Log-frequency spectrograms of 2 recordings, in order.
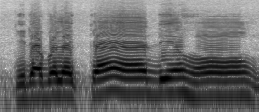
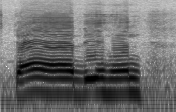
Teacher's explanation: Jadi kalau pemirsa baca Al-Qur'an ada tanwin, baik itu domah tain, kasrah tain ataupun fathah tain bertemu dengan huruf alif ataupun hamzah, maka hukum bacanya yaitu izhar halqi. Tidak boleh didengungkan, tidak boleh disamarkan bunyinya, harus dijelaskan.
